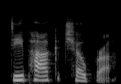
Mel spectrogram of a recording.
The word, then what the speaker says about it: Deepak Chopra: Deepac Chopra, well-known author.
